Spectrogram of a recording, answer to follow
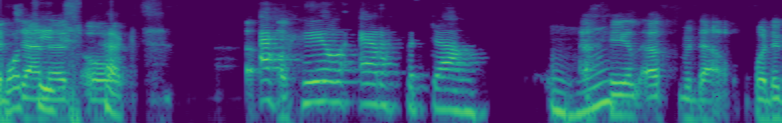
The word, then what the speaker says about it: Heel erg bedankt: Heel erg bedankt.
